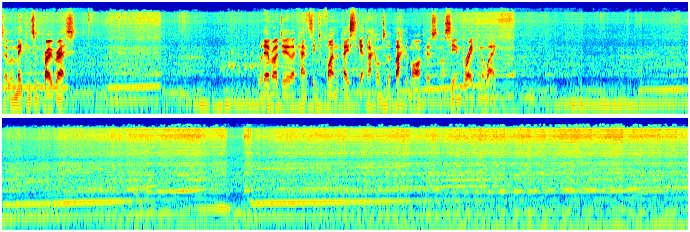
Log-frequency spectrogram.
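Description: Wind rushes past in an open car.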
